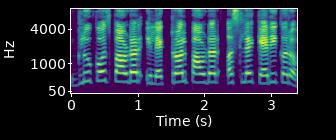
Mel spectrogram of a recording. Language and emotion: Goan Konkani, neutral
